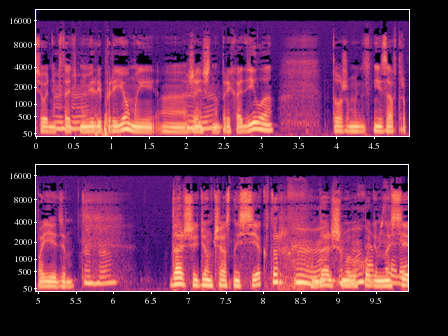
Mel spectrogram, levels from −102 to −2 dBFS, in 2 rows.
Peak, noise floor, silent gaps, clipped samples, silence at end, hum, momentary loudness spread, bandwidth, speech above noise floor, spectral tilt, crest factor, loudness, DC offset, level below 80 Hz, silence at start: -2 dBFS; -50 dBFS; none; under 0.1%; 0 s; none; 10 LU; 16 kHz; 35 dB; -5 dB/octave; 14 dB; -15 LUFS; under 0.1%; -38 dBFS; 0 s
